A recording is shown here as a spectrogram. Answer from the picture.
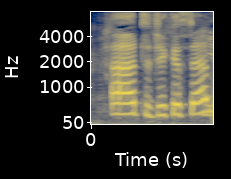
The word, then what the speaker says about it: Tajikistan: Tajikistan, yeah.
